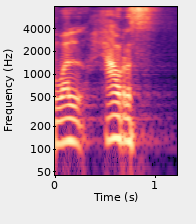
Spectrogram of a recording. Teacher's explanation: Roknya tebal, cuma saknya itu huruf tarkik, maka harus meringis. Hars harus main bibir. Moncong ya meringis, moncong meringis lagi.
